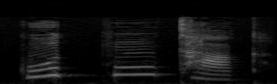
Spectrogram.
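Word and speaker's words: Guten Tag: 인사말 구튼 타이라는 거죠 구텐탁이라고 많이 하시는데요 발음을 굿타 굿타 이렇게 하시면 조금 더 유창하게 들리긴 합니다 자 그러면 우리 오늘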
